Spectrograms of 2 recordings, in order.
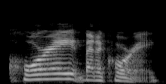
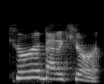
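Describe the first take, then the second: First: The first syllable sounds like 'core'. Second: The first syllable sounds like 'cura'. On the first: The speaker calls it right. "Say like apple core" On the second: The speaker calls it wrong. "I'm going to say it wrong again"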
